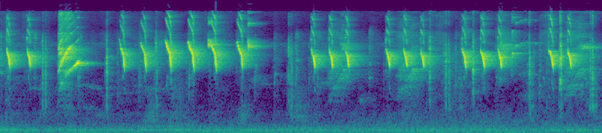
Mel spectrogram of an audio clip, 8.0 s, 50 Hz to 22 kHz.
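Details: Bandung, Monday 5 September: a Medan greater green leafbird repeats sharp downslurred chirps in rhythmic groups of two to four, with one sweeping whistle near the start.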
